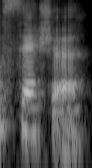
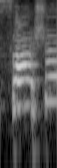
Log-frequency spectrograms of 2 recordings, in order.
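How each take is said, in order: First: Sasha with a short front vowel, SESH-a; second pronunciation of Sasha. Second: Sasha with a long open "ah", SAH-sha; first pronunciation of Sasha. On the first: Asking a viewer about the name, Sasha said SESH-a. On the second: Asking a viewer about the name, Sasha said SAH-sha. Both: Shown as a demonstration. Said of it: "is it Sasha or Sasha".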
